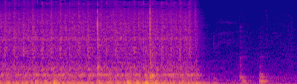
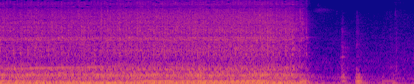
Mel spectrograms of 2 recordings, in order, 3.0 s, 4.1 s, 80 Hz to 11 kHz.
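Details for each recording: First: Sewing machine with a newly installed servo motor at about 400–600 stitches per minute. A steady whirring hum with a light irregular ticking from the drive belt rubbing the table, still to be adjusted. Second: New servo motor on a sewing machine with topstitch presser foot, run from 600 up to about 2000 stitches per minute (max about 4000): quick even needle chatter over smooth motor hum, stopping cleanly; normal, quiet running.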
